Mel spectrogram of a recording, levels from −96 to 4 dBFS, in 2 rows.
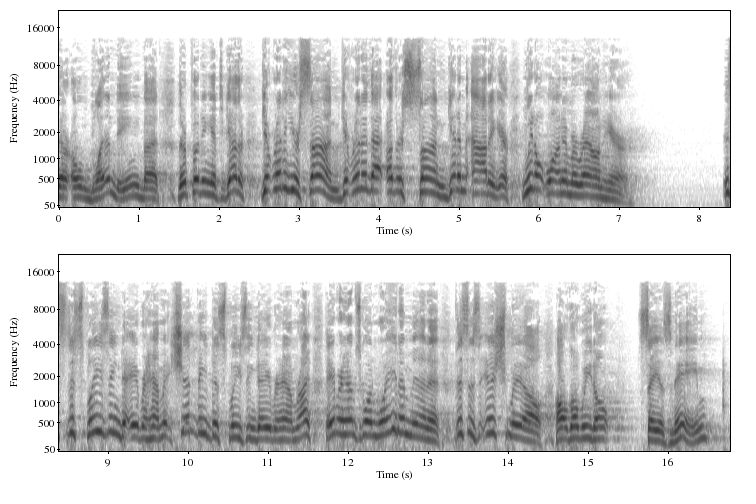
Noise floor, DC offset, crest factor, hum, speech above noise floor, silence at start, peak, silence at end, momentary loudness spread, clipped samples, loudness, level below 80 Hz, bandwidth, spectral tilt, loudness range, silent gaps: -75 dBFS; under 0.1%; 16 dB; none; 49 dB; 0 s; -10 dBFS; 0.05 s; 5 LU; under 0.1%; -26 LUFS; -58 dBFS; 13 kHz; -4.5 dB/octave; 3 LU; none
